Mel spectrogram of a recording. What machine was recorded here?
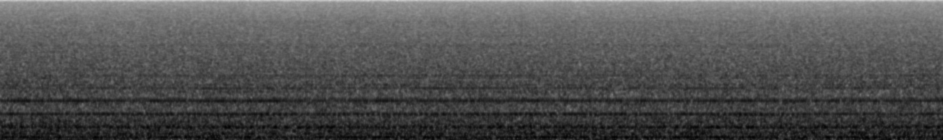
fan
